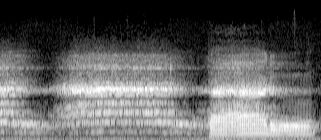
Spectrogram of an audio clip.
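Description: Buddhist chanting by a man's voice in long held notes. Three drawn-out phrases are separated by short breaths, and the last is lower and slides down at its end.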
